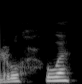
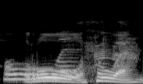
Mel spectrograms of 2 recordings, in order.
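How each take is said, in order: First: The vowel between h and w is dropped. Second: A full vowel is sounded between h and w. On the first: The speaker calls it wrong. "bukan ruhwa" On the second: The speaker calls it right.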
